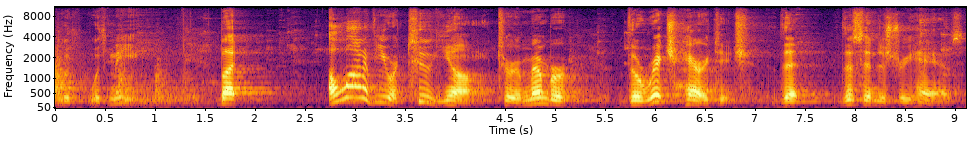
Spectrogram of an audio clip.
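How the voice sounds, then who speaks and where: This man speaks with an American accent. His pitch is fairly high. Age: 60s. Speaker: industry analyst, keynote speaker. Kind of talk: keynote speech.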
